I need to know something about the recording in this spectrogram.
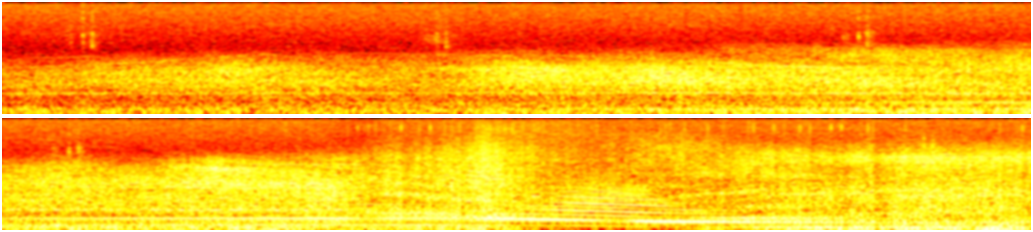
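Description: An aircraft flying low past the runway. A steady whine and hum build in loudness, then drop in pitch as it goes by about eight seconds in.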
